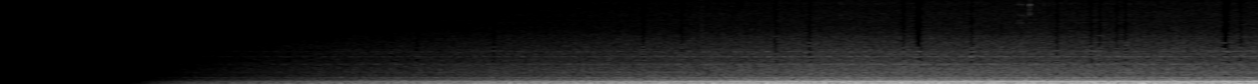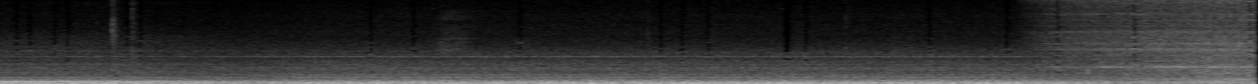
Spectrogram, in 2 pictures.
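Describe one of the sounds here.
A jet engine roars steadily from outside an aircraft cabin.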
